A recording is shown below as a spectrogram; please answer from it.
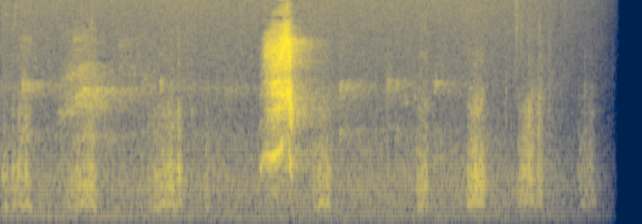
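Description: A young great grey owl gives harsh, hissing begging screeches, about seven rasping bursts spaced under a second apart, one louder and shriller than the rest.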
